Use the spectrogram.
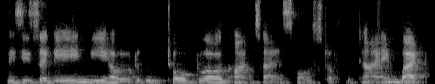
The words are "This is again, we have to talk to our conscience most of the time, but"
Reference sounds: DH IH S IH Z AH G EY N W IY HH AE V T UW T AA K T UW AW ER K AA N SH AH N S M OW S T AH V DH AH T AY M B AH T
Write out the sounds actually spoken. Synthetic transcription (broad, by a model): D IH S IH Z AH G EY N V IY HH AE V T UW T AA K T UW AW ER K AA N S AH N S M OW S T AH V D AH T AY M B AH T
